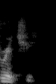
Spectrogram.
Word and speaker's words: Ricci: Okay, so it's either Ricci, you're going to say it in Italiano, or Ricky. I don't know how they're pronouncing it. It's Ricci. It's Ricci. Kind of, you can say it like that. If you show that name to an Italiano, they're going to say Ricci.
